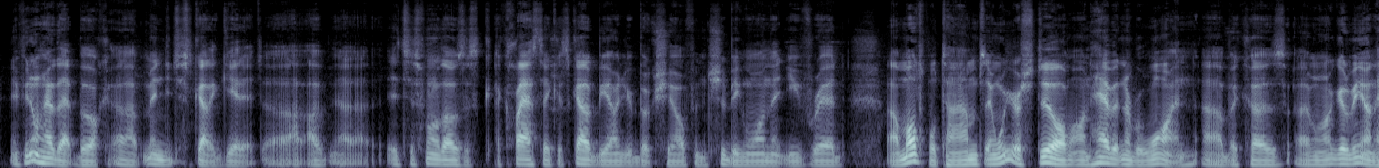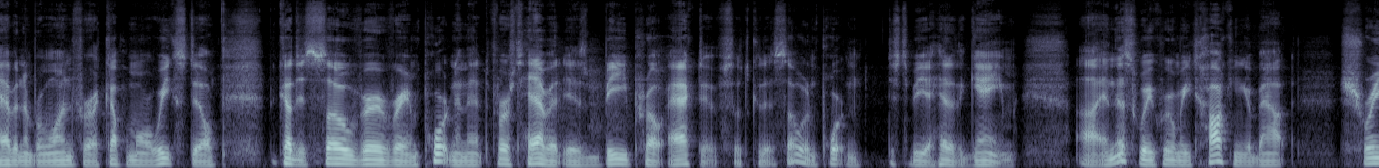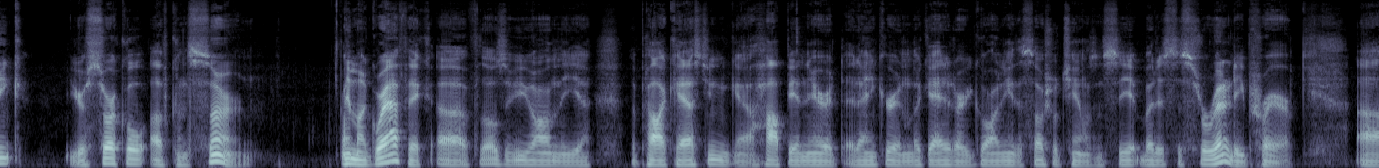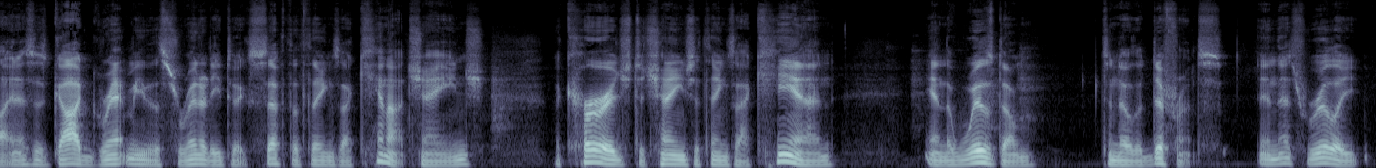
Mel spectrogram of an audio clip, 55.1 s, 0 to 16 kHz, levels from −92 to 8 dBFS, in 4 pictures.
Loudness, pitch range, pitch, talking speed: -24 LUFS, 80-100 Hz, 90 Hz, 200 wpm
